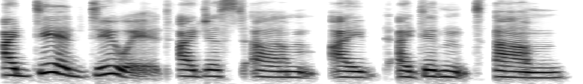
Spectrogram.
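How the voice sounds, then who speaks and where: A woman hosting a podcast, speaking slowly and hesitantly with many fillers. Her voice sits a little low, and it is recorded with a dry, close sound. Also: animated, dry recording. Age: young adult to middle-aged. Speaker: podcast host. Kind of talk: casual podcast conversation.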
